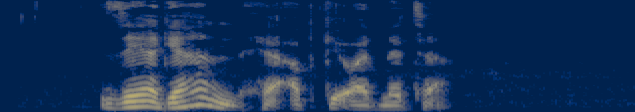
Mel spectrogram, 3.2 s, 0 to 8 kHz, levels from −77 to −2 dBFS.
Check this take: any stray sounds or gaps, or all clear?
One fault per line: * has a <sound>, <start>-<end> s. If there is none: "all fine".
all fine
